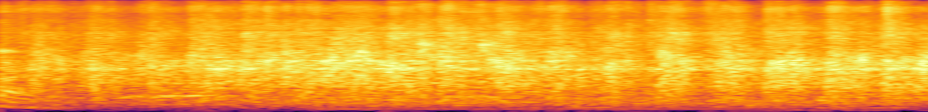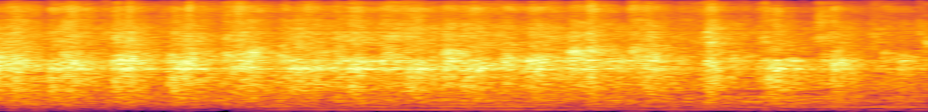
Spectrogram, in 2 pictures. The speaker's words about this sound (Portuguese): Vamos aplaudir o Senhor, vamos aplaudir o Senhor. Aplauda o Senhor, irmão.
